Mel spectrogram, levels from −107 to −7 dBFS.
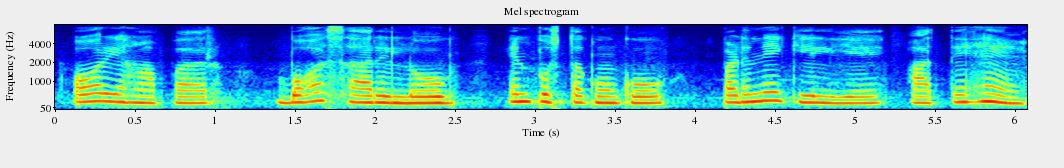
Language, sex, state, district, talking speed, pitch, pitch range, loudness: Hindi, female, Goa, North and South Goa, 140 wpm, 235 Hz, 225-260 Hz, -29 LUFS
